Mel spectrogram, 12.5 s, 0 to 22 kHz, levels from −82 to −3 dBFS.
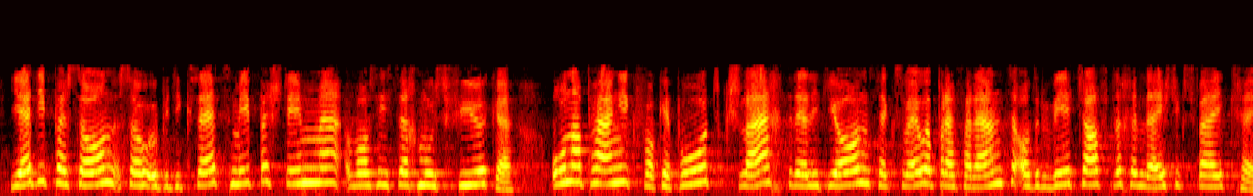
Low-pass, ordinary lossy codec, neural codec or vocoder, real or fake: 5.4 kHz; none; none; real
